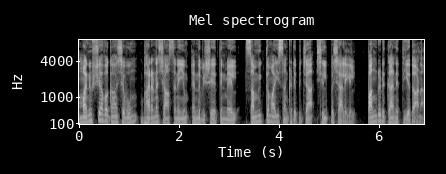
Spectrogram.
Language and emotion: Malayalam, neutral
